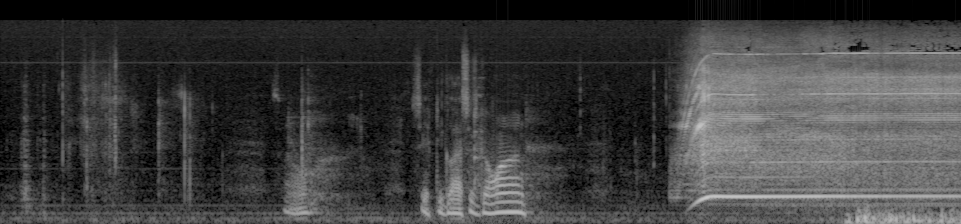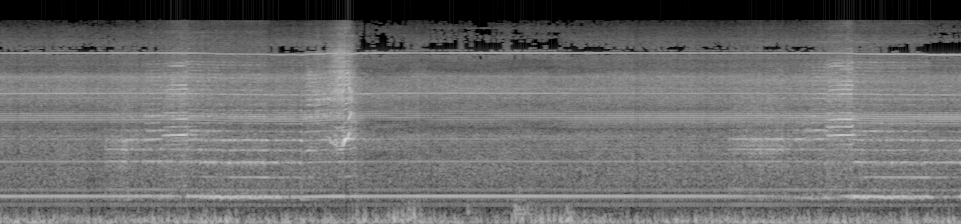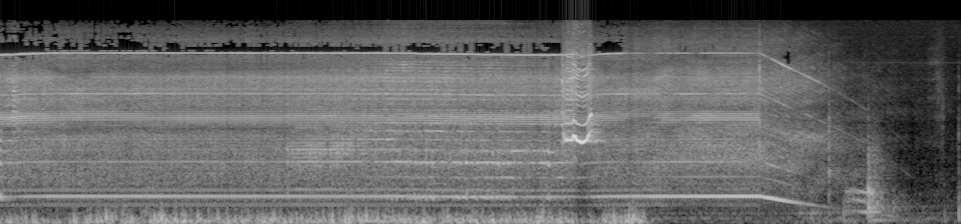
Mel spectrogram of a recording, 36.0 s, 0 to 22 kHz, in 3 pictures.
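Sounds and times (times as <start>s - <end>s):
drill bit squealing: 8.4s - 34.7s
electric drill running: 8.4s - 35.4s.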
